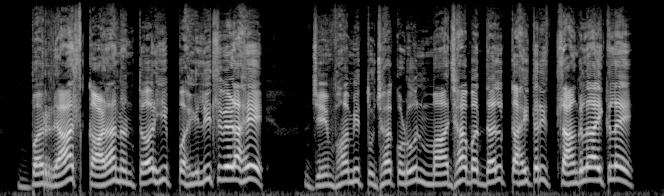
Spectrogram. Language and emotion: Marathi, surprised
